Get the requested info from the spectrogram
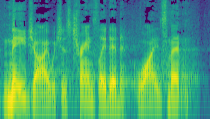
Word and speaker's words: Magi: So first we take up the Magi. I do believe that's the correct pronunciation, although some people say magi or other things.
